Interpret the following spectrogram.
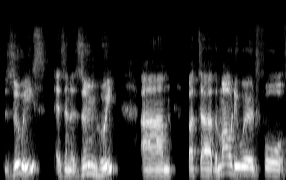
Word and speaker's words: hui: want to talk about today is Hui Hui is spelled h UI Hui and it's pronounced Hui is in who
